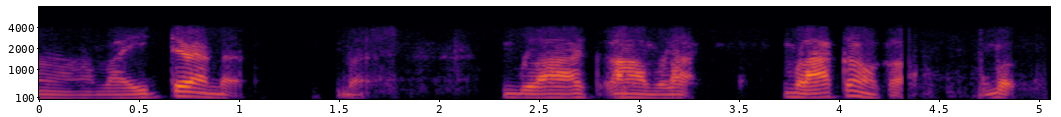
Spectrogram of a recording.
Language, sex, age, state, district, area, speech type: Malayalam, male, 18-30, Kerala, Wayanad, rural, conversation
